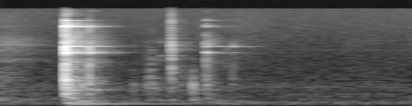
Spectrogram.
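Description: Small white ceramic tasting cup set down on a wooden tea tray: one sharp clink with a brief high ring, then two lighter clicks.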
